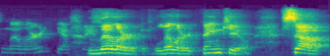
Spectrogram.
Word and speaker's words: Lillard: It's Lillard, yes.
